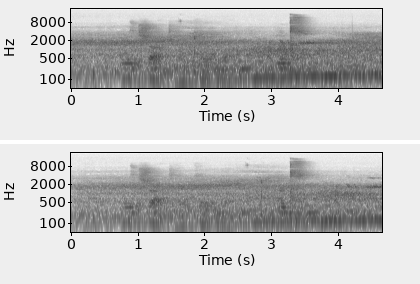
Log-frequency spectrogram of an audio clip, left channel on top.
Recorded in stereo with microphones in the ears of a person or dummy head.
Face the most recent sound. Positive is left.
turn(degrees=10)  # may be behind; listen again after turning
